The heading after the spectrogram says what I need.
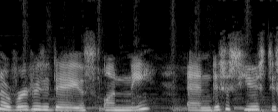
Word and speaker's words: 언니: voice on and the second syllable is knee pronounce it with me again a word for today is onni and this is used to say sister if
